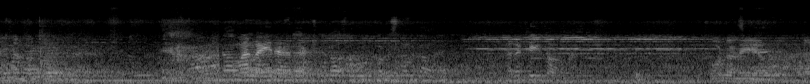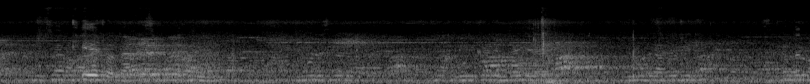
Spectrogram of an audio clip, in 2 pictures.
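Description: A crowd of men talks and shouts excitedly all around, close by.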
